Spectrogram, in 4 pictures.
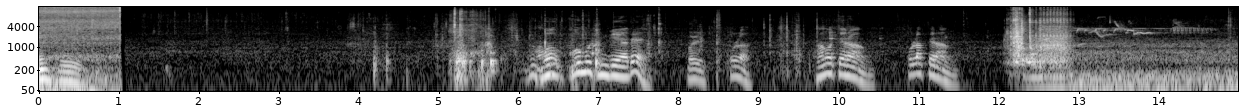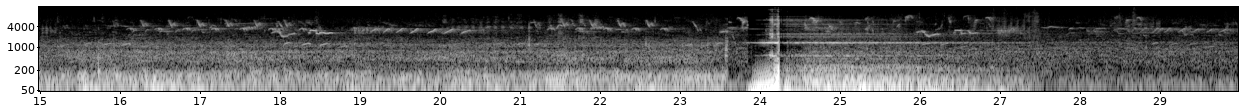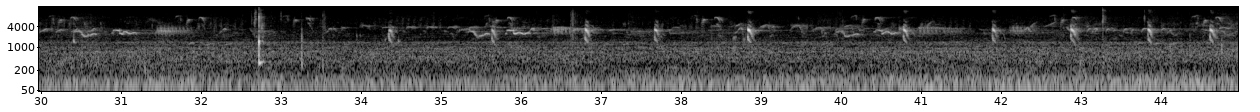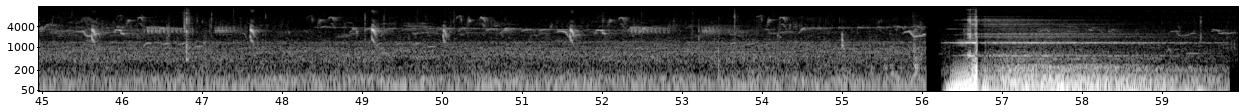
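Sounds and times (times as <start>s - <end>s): bird high call: 23.7s - 27.5s, 56.3s - 59.9s.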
